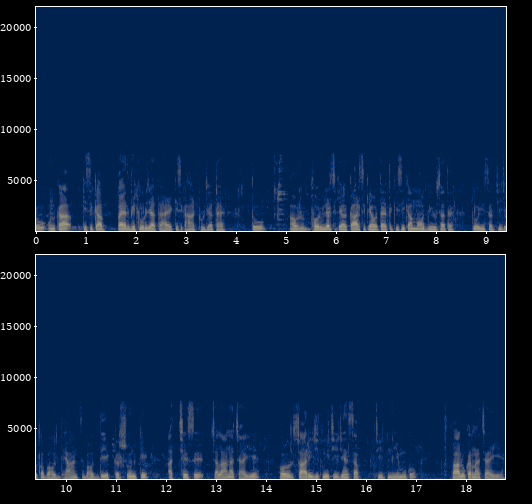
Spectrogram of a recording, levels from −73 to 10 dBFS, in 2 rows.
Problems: constant background noise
